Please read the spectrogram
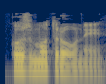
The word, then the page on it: cosmotrone: lingua italiana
